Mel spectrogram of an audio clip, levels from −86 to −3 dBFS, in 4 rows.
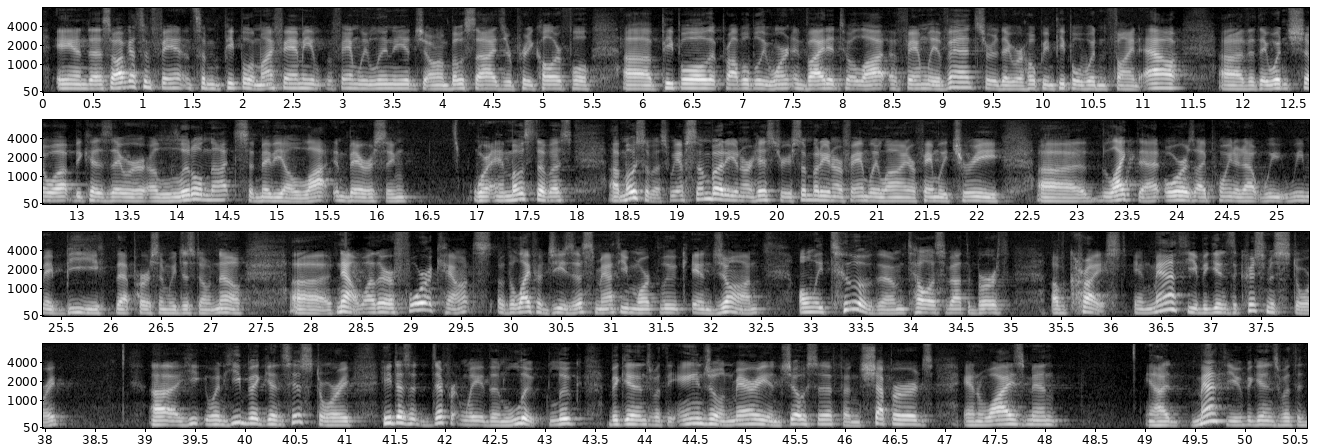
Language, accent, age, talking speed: English, American, 40-59, 195 wpm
